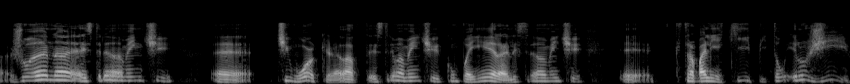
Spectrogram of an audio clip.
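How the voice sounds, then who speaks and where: A man from Brazil giving a conference talk, lively and full of fillers and restarts, jumping higher when he acts out colleagues' lines. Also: dry recording, dull audio. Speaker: conference speaker.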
